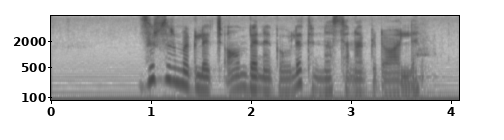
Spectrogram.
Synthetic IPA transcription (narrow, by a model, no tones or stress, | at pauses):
zɨɾzɨɾməɡlət͡ʃʼa̰wmbənəɡəwlət̪ɨnːast̪ʰənaɡːɨd̪əwa̰lːə̰n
